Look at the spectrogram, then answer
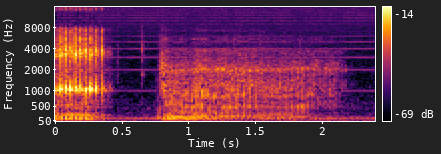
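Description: The Sandman character snoring in a video game, a faint, drawn-out raspy snore breath that rises and fades, preceded by a brief tonal sound, with no talking.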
